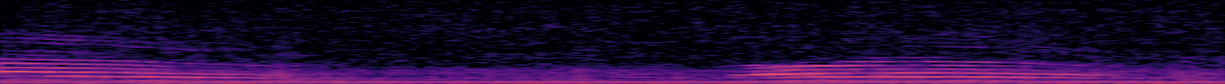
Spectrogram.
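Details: Ginger tabby house cat Chai, playing a shell game to find hidden food, gives two drawn-out meows about two seconds apart, the second rising then gently falling, with a constant low hum in the room.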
